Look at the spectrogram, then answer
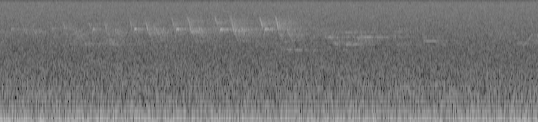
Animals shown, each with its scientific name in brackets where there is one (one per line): Ovenbird (Seiurus aurocapilla)
Red-eyed Vireo (Vireo olivaceus)
Hermit Thrush (Catharus guttatus)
